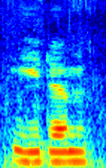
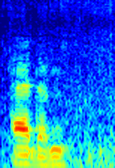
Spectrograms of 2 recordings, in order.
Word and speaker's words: Edam: I know we call the cheese 'Eeedam' but I'm told the town is pronounced Edam by the Dutch, so we should be calling the cheese Edam as well.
